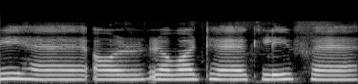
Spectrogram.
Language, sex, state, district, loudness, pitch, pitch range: Hindi, female, Bihar, Katihar, -14 LUFS, 225 Hz, 220-230 Hz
